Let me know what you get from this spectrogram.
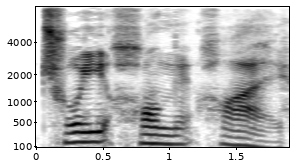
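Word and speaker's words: Choi Hong Hi: And the guy that is responsible for that, his name, and I'm going to pronounce this correctly, is Troy Hong Hai.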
